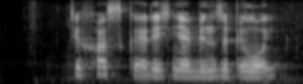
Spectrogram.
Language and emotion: Russian, neutral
